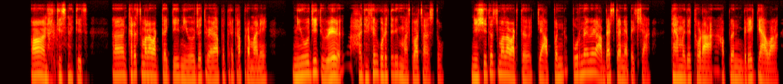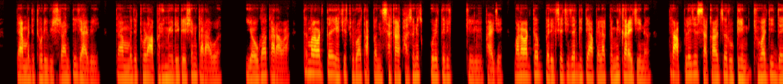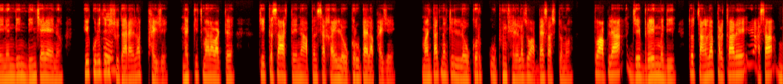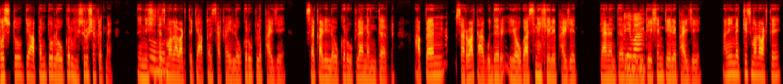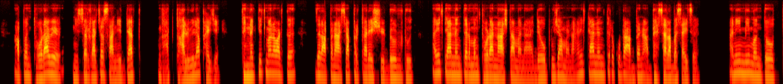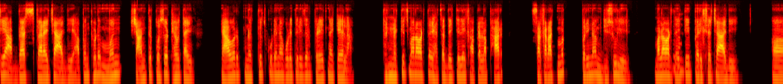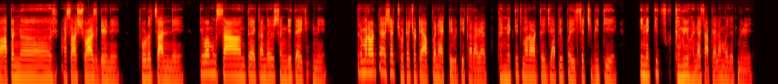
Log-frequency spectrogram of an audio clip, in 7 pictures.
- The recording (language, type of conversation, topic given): Marathi, podcast, परीक्षेची भीती कमी करण्यासाठी तुम्ही काय करता?
- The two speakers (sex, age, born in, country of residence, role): female, 20-24, India, India, host; male, 20-24, India, India, guest
- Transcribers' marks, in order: laughing while speaking: "नक्कीच, नक्कीच"; other background noise; in English: "रूटीन"; in English: "ब्रेनमध्ये"; "ठेवून" said as "टू"; tapping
